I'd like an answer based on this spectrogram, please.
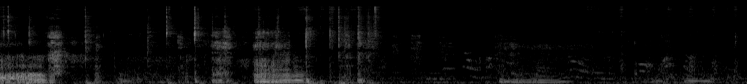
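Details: Toy Fox Terrier at play gives a few louder growls at the start, then softer, fading growls and quiet rustling toward the end.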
